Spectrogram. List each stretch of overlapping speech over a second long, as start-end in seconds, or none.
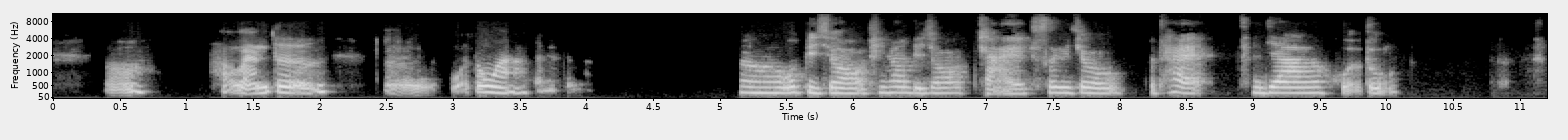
none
